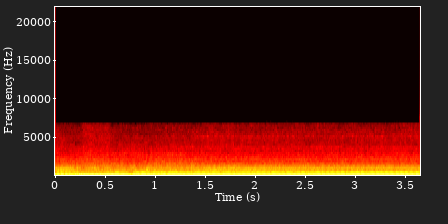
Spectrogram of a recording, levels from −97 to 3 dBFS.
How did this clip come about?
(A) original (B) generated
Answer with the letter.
B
